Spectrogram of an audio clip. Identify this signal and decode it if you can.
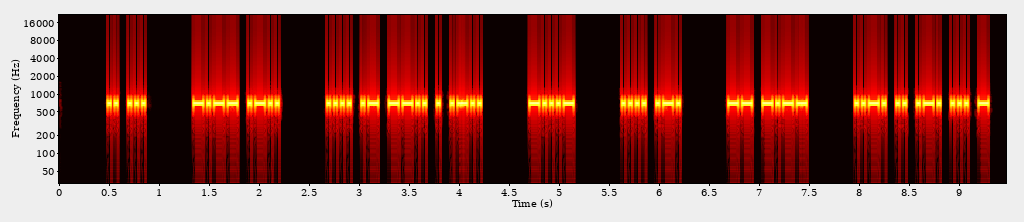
Morse code, heard as a keyed tone, about 34 wpm, 700 Hz. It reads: IS YL HAZEL <BT> HR MY FIRST
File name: UK MASTER QSOs TRAINING / 35WPM / UK MASTER QSOs 0021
